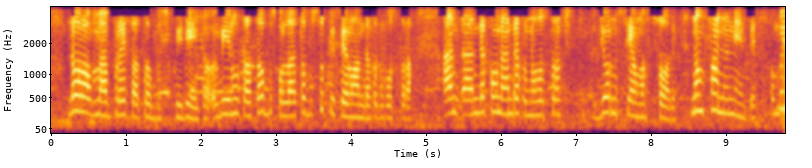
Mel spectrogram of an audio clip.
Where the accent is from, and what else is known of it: Eritrea; Italian is a second language; moved away as an adult; now in Italy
